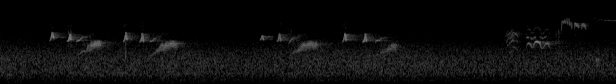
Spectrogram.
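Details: Song thrush singing on 20 April 2016: short bright phrases, each given twice, with rising slurred notes between and a high thin flourish at the end, against a quiet background hiss.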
